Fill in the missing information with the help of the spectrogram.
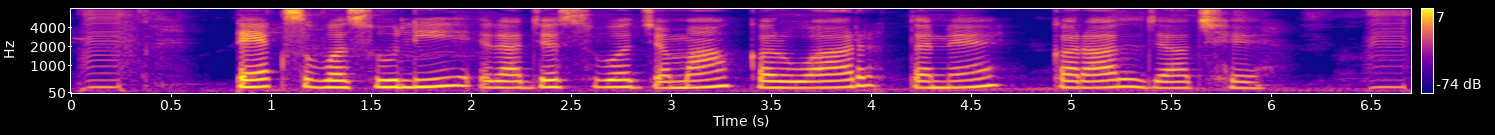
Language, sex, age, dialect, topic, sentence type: Magahi, female, 18-24, Northeastern/Surjapuri, banking, statement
